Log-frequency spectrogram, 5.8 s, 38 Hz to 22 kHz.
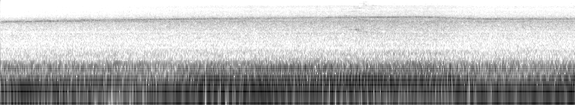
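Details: Mercedes Citaro O530 LE bus with OM457 hLA/EEV diesel at full kickdown: a thin, steady high-pitched turbo whistle above the deep diesel roar, louder turbo whine than normal for this engine.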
